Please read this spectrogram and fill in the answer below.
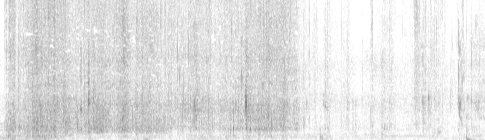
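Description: Thin plastic bag crinkling and rustling as a hand digs into it for sticky rice, for about three seconds, then only a few faint handling clicks.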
